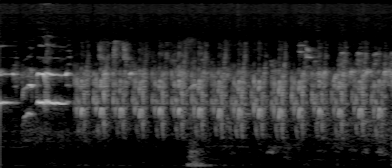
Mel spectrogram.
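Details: Serbian blue canary in Slavujar song: a couple of clear whistled notes, then a fast, even, bubbling roll of repeated notes continuing steadily to the end, with a brief low thump.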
